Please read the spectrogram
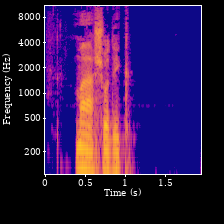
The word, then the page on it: masodik: Hungarian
